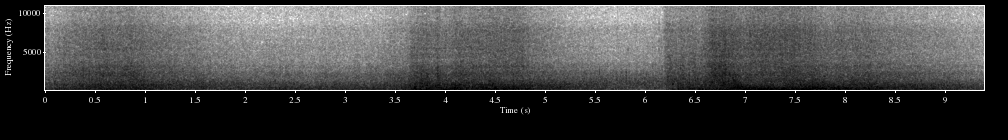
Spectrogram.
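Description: Ocean surf roars steadily against the shore, with two louder waves surging and breaking around four and seven seconds, backed by a constant hiss of wash and a touch of wind.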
